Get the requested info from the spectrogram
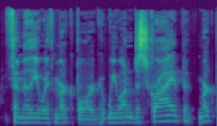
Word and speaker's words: Mörk Borg: So M, diacritic, R-K, B-O-R-G. And it's not pronounced Mörk Borg. It's actually pronounced Mörk Borg, as I learned, 20 minutes ago.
